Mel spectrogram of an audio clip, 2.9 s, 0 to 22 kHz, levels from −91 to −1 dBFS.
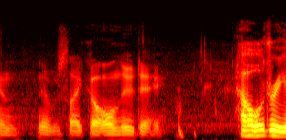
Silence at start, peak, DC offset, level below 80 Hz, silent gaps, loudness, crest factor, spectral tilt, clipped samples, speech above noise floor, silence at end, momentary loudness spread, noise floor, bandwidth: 0 s; -6 dBFS; under 0.1%; -82 dBFS; none; -25 LUFS; 18 dB; -6.5 dB/octave; under 0.1%; 31 dB; 0 s; 22 LU; -55 dBFS; 11 kHz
